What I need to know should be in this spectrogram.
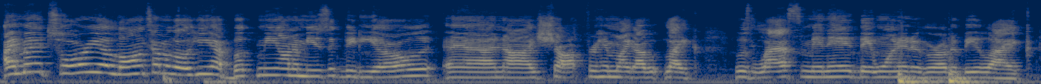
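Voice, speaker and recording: Podcast guest: young woman, loud and animated, voice sits a bit high, faint hum of noise behind her. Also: normal speed, few pauses, rough recording. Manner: loud, animated, laughs easily. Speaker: guest singer and actress. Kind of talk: casual podcast chat.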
